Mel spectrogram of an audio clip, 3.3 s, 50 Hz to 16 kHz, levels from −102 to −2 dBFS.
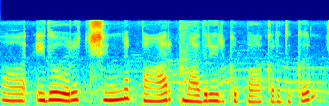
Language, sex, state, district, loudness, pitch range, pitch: Tamil, female, Tamil Nadu, Nilgiris, -15 LUFS, 220-255 Hz, 235 Hz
